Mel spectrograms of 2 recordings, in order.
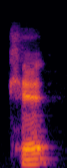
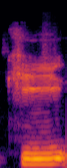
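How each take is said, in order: First: The vowel is a short 'i' sound. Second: The vowel is a long 'ee' sound. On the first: The speaker calls it wrong. "and not" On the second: The speaker calls it right. "the I's are always E"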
